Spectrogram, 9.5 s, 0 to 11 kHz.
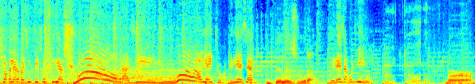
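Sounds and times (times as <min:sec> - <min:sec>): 
speech: 0:00.2 - 0:07.6, 0:08.3 - 0:09.4
loud drawn-out throaty belch: 0:07.7 - 0:09.4.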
